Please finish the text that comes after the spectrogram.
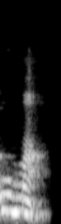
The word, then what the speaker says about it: om: your body etc now om has got three parts ah uma you know that so om actually has three parts you chant it as um but it's actually three syllables ah and ma so each of them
